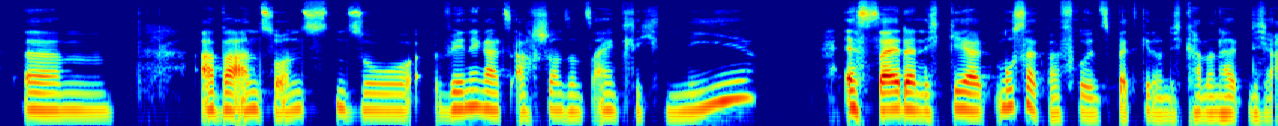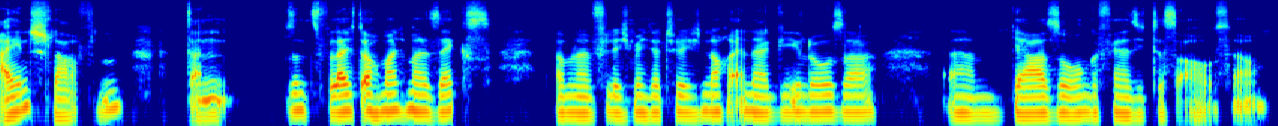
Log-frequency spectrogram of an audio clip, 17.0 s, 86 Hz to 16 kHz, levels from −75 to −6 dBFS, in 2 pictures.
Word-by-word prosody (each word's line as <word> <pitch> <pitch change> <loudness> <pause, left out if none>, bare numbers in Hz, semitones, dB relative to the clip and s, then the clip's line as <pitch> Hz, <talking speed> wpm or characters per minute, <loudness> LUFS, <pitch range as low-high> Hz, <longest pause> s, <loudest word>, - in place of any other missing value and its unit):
Ähm, 170 -1 0 0.5
aber - - +6
ansonsten 180 +2 +2
so 165 0 -1
weniger 180 +2 +1
als 170 - -2
8 165 - -3
Stunden 170 -2 -2
sind's 160 -2 -7
eigentlich 160 -2 -7
nie. 210 - -2 0.6
Es 185 -5 +8
sei 175 +1 +12
denn, 175 -2 +8
ich 160 - -5
gehe 180 -1 +5
halt 165 0 +3
muss 195 +1 +2
halt 190 -6 +3
mal 145 - -4
früh 150 +1 -3
ins 145 - -5
Bett - - -2
gehen - - -5
und 140 - -8
ich 130 - -9
kann 155 -1 -5
dann 150 0 -3
halt 145 - -3
nicht 145 -2 -6
einschlafen. 160 +3 -1 0.4
Dann 255 -1 -3 0.4
sind's 170 0 -6
vielleicht 155 +2 +2
auch 165 - +4
manchmal 165 0 -1
6, 170 - -4 0.4
aber 150 - -5
dann 150 - -2
fühle 150 +1 -5
ich 135 - -9
mich 155 -1 -4
natürlich 150 0 -5
noch 160 0 -3
energieloser. 155 0 -3 0.5
Ähm, 145 -1 -8
ja, 145 0 +2
so 150 0 -2
ungefähr 150 -1 -6
sieht 135 0 -10
das - - -4
aus, - - -7
ja. - - -7
160 Hz, 185 wpm, -24 LUFS, 150-175 Hz, 0.6 s, sei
